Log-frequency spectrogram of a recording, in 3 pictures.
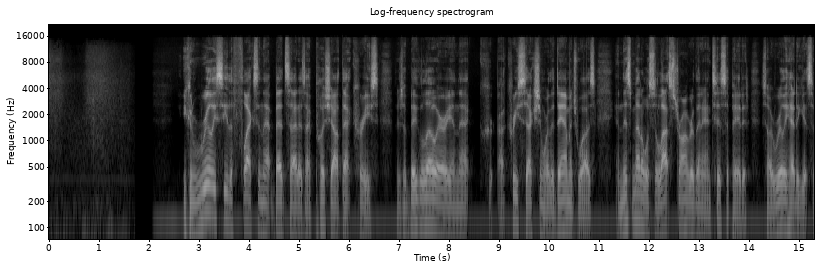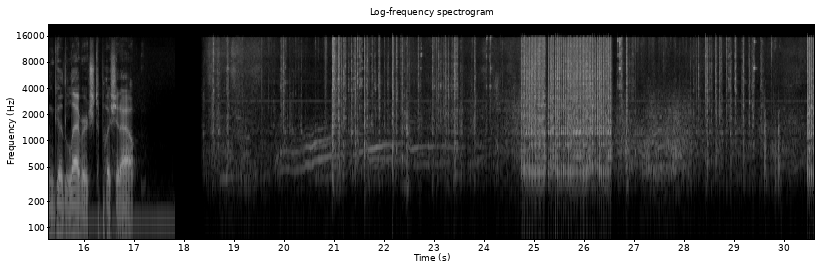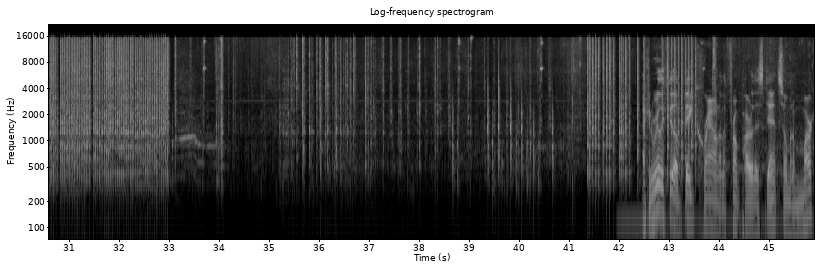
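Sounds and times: sheet metal creaking and squeaking: 18.4 - 34.3, 35.2 - 45.1.

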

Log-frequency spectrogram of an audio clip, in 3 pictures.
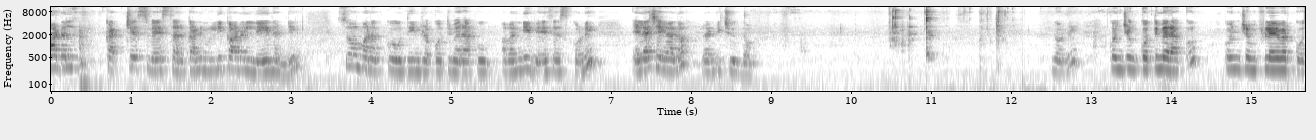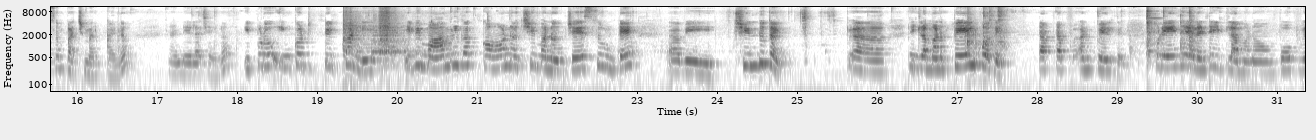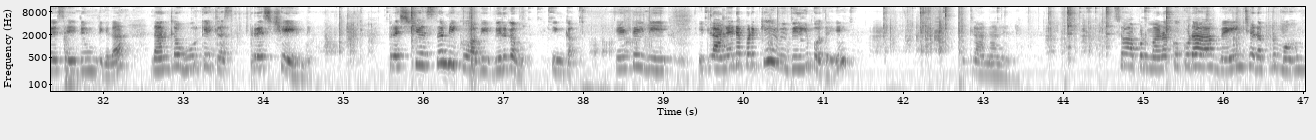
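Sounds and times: colander clattering against metal plate: 19.3 - 20.6.

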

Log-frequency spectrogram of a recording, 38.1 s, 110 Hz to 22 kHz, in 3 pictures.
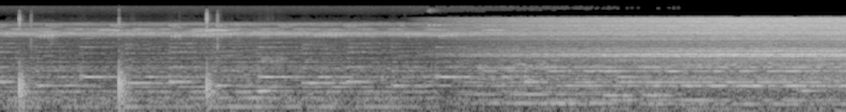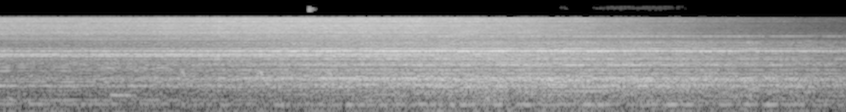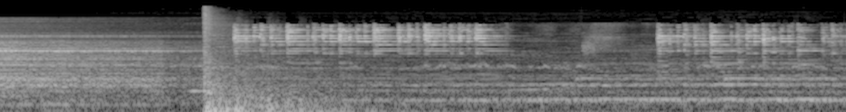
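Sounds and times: eerie droning horror score: 0.0 - 38.0.

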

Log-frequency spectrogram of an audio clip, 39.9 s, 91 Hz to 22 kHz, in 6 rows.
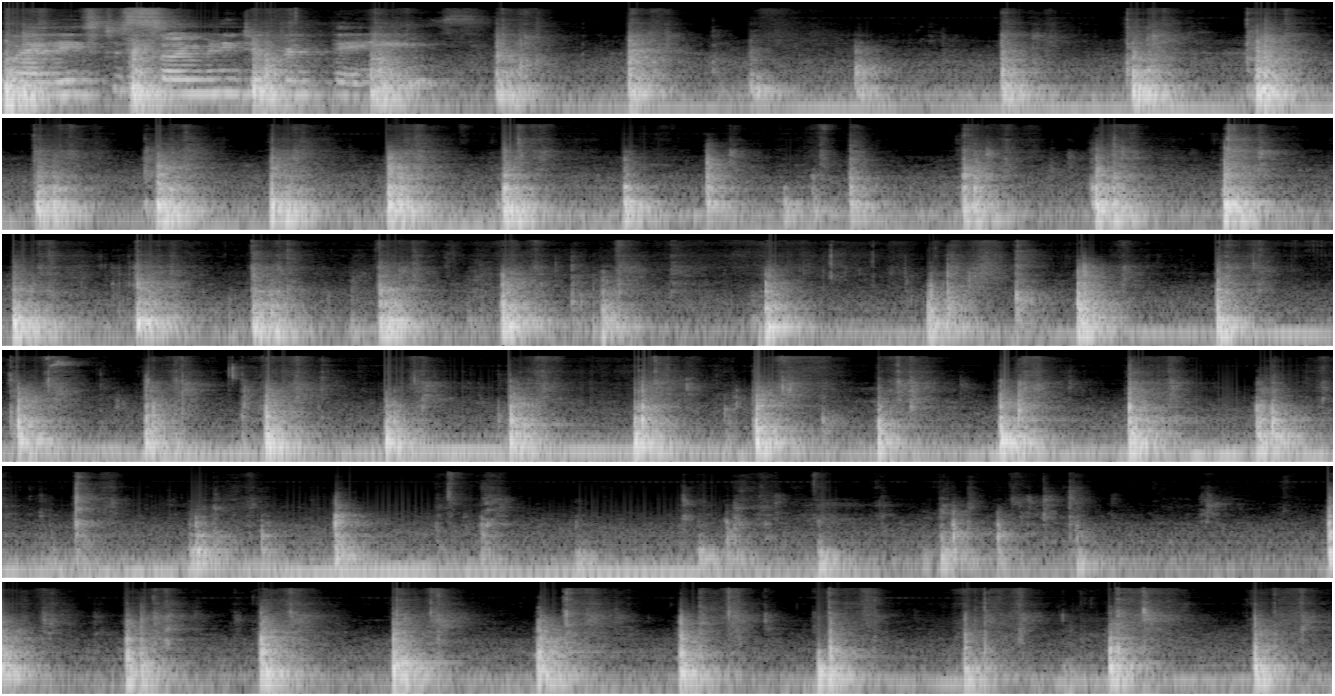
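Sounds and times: high heels clacking on hardwood: 0.0 - 39.9.

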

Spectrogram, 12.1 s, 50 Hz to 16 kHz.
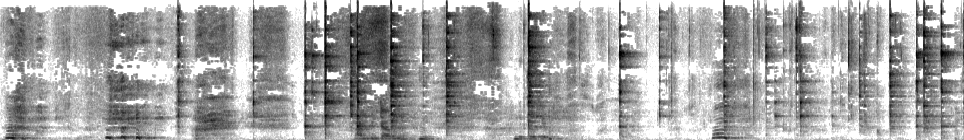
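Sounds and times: forks clinking on plates: 3.1 - 5.9, 6.5 - 7.0, 7.6 - 12.0.

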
